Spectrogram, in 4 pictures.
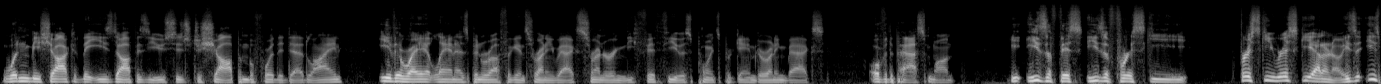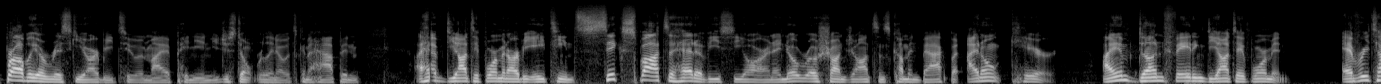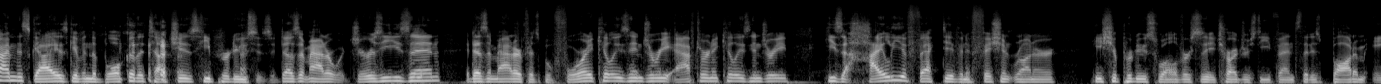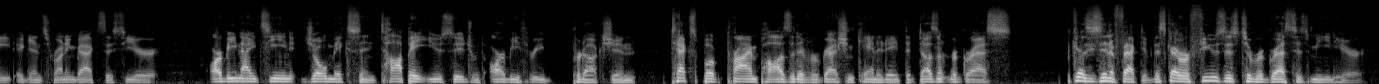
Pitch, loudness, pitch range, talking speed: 120 Hz, -21 LUFS, 110-140 Hz, 195 wpm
